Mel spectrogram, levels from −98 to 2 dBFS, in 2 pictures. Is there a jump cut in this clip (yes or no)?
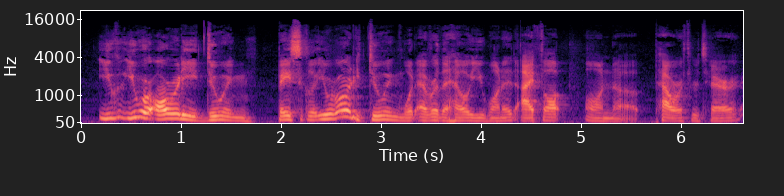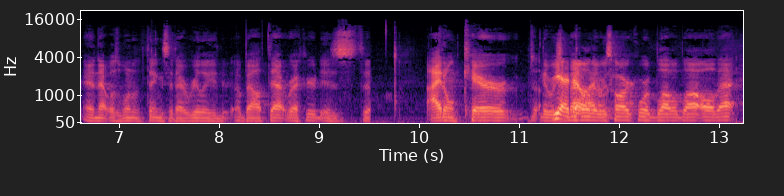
yes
